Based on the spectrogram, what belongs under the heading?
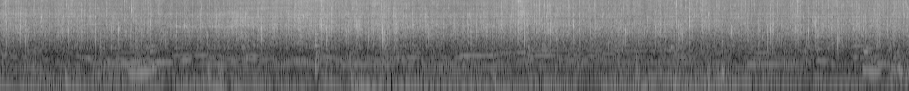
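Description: Salmon fillets and sliced boiled potatoes sizzling steadily in olive oil in a ridged grill pan, with fine crackling spatter. A fork and spatula scrape and tap the pan now and then as the potato slices are turned.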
